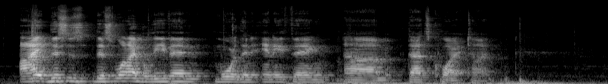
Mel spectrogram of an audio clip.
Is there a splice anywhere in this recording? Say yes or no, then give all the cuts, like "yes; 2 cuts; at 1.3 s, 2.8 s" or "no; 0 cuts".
no; 0 cuts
